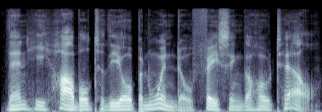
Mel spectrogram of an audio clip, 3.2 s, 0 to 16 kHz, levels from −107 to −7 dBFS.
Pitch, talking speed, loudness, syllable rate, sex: 100 Hz, 185 wpm, -21 LUFS, 4.9 syllables/s, male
